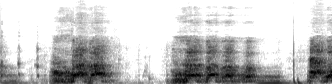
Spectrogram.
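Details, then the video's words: Alaskan Malamute reacting to a mannequin head indoors: deep, drawn-out woo-like barks and growly vocal bursts in two or three long bouts, with short pauses between them. "Malamute Attacks Mannequin Head"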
